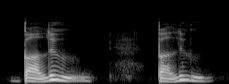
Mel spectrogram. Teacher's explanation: it changes to ba and that means it also gets shorter duration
